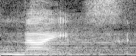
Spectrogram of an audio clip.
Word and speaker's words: knights: And for no, it is pronounced as night and not knight, because here K is a silent letter.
